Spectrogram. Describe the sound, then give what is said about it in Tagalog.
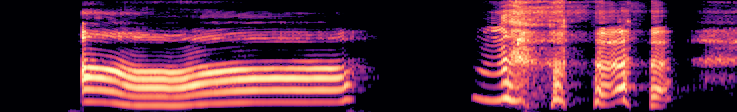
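A person cries: a long, quavering wail trails off, then after a short pause come several choppy, broken sobs and whimpers. “Sorry, akala ko nagjo-joke ka. Umiiyak no, ka pala talaga.”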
